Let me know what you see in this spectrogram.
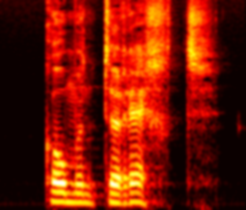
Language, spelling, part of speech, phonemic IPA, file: Dutch, komen terecht, verb, /ˈkomə(n) təˈrɛxt/, Nl-komen terecht.ogg
- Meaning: inflection of terechtkomen: 1. plural present indicative 2. plural present subjunctive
